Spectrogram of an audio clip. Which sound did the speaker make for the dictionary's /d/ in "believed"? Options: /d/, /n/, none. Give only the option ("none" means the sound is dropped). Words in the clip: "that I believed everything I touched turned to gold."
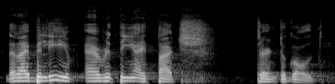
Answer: none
